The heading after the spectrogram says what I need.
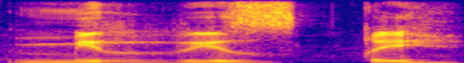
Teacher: نون ساکن کا ادغام ہو رہا ہے بلا غنہ. ٹھیک ہے، غنہ نہیں کریں گے.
